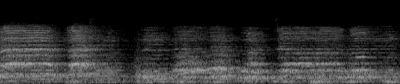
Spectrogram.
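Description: A group of children singing a ronda (a circle-game song) together in unison, in phrases with short breaks between them.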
